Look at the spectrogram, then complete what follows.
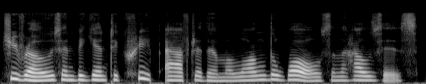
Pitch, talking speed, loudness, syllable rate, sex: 195 Hz, 195 wpm, -17 LUFS, 4.4 syllables/s, female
